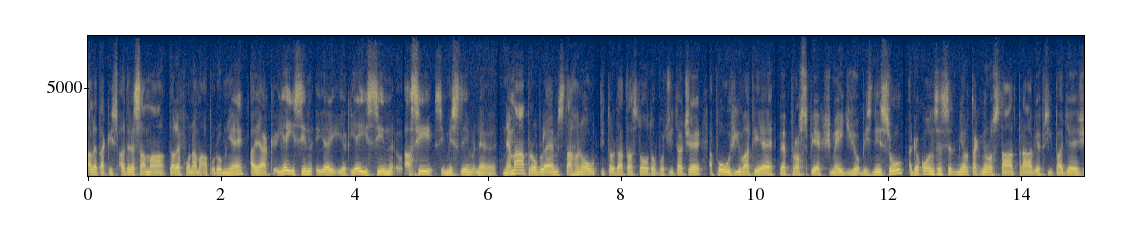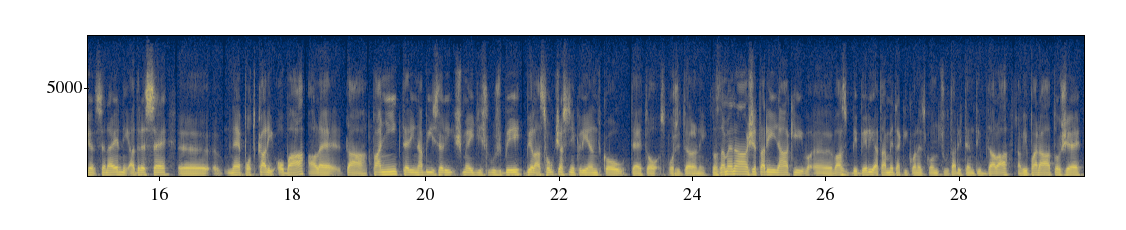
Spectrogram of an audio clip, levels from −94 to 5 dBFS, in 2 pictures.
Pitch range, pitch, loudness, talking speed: 105-125 Hz, 115 Hz, -14 LUFS, 175 wpm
